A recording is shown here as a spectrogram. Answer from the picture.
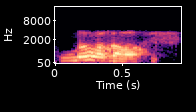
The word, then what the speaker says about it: Louisville: Right, it's Louisville, correct? – It perfectly, yeah, perfect pronunciation. It's Louisville,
